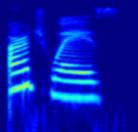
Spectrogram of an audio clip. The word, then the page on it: archways: British English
